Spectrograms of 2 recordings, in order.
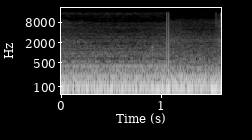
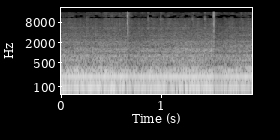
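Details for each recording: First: Old Glowworm boiler that had no pilot light, after cleaning the tiny injector hole with a needle and reassembling. Even, low steady roar with no flutter or popping; burner relit and firing smoothly. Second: Glow Worm Ultimate boiler not igniting: sharp igniter clicks a little under once a second over a steady hum, no pilot at first, then only a weak flame; blocked pilot injector.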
